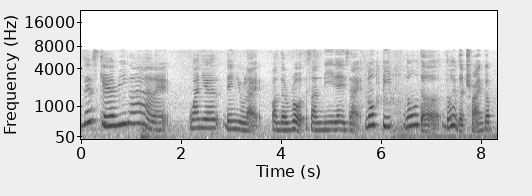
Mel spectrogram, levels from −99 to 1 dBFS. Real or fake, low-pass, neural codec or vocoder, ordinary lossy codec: real; 7.2 kHz; none; none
